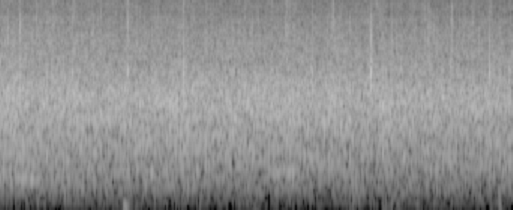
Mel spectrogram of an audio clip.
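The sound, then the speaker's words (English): A large audience at City Harvest Church claps steadily, a dense, sustained wash of applause with no clear individual claps standing out, and no speech over it. “Oh, come on, give the Lord a big clap.”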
